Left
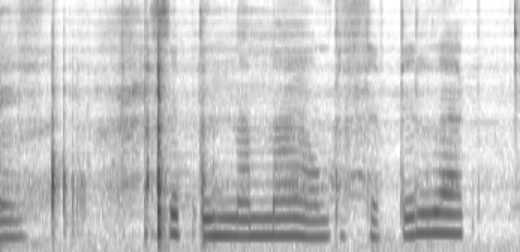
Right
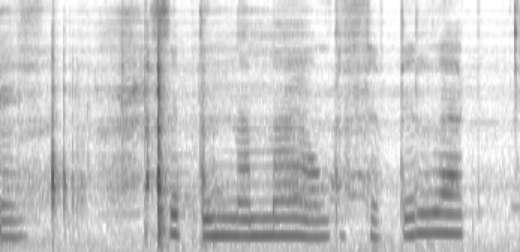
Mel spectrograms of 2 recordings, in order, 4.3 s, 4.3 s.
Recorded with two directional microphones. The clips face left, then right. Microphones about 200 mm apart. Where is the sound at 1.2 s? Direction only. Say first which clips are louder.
Left 5 dB; 45° left (ahead or behind).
